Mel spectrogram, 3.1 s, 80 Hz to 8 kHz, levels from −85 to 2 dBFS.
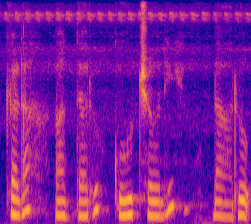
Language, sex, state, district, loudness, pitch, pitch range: Telugu, female, Andhra Pradesh, Annamaya, -20 LUFS, 205 Hz, 190-270 Hz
